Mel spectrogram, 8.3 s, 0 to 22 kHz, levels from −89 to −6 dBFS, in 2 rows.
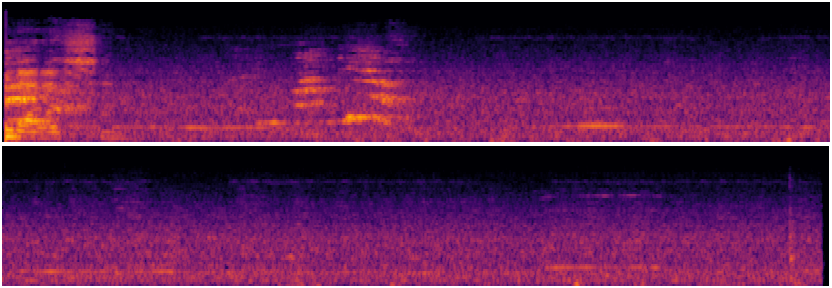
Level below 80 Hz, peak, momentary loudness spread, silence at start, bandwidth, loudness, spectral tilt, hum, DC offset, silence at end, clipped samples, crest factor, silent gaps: -60 dBFS; -8 dBFS; 15 LU; 0 s; 14 kHz; -36 LUFS; -4 dB/octave; none; under 0.1%; 0 s; under 0.1%; 26 dB; none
